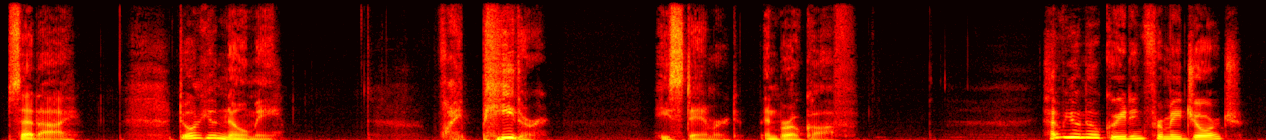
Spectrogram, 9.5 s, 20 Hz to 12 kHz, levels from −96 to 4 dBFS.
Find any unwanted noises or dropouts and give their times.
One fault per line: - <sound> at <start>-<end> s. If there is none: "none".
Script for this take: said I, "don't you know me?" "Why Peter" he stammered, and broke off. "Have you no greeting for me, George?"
none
